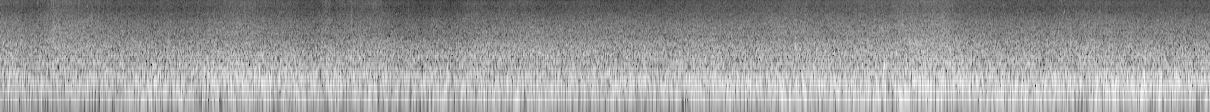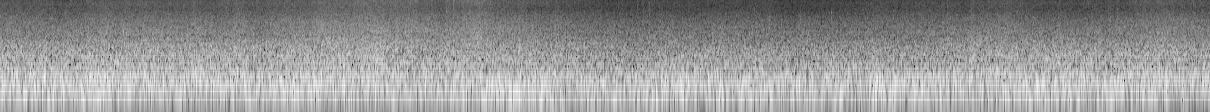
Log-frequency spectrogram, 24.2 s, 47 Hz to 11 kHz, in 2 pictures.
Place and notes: Island - Atmospere of mystical beach 2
